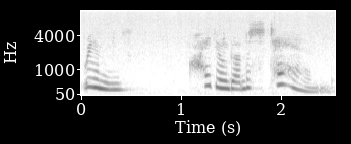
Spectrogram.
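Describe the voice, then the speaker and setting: Young woman, affectionate and halting, high voice, vintage radio drama style, muffled sound. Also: huge pitch swings, heavily acted. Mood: earnest, exasperated. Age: young adult. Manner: hesitant, breaks off and repeats words. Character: earnest, affectionate young woman, sweetheart turned budget-minded wife. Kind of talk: 1930s radio acting. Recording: dull 1930s radio broadcast recording.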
